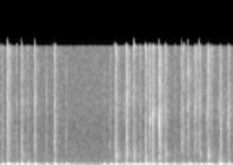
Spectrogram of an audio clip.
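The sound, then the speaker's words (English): Rapid clicking of keys on a computer keyboard as someone types a description, fairly loud, in quick irregular bursts with a brief pause partway through. No one speaks. “both of you need to start talking because I'm typing.”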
